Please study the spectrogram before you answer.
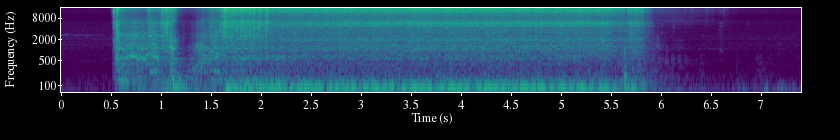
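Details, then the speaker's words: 1986 Dodge Ramcharger just after cleaned carburetor install, gas poured in carb and tank: cranks, catches about five seconds on a rough uneven beat, then dies; fuel starvation, fuel not yet pumped from tank to filter. "Alrighty. Not too bad. Sounds like it might need a little more gas in the carburetor."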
